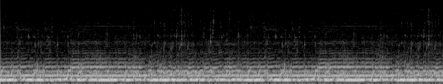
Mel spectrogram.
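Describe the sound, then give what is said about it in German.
During a speech-therapy warm-up, a steady voiced hum is blown through a tube held in the mouth into water, producing continuous bubbling and gurgling for several seconds without pause, fairly loud. “Und ja, wenn du willst, blubberst du mit.”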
